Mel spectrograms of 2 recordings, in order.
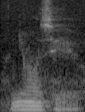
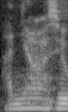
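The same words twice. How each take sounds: First: The greeting sounds stern and scary. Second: The greeting sounds happy and smiling.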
